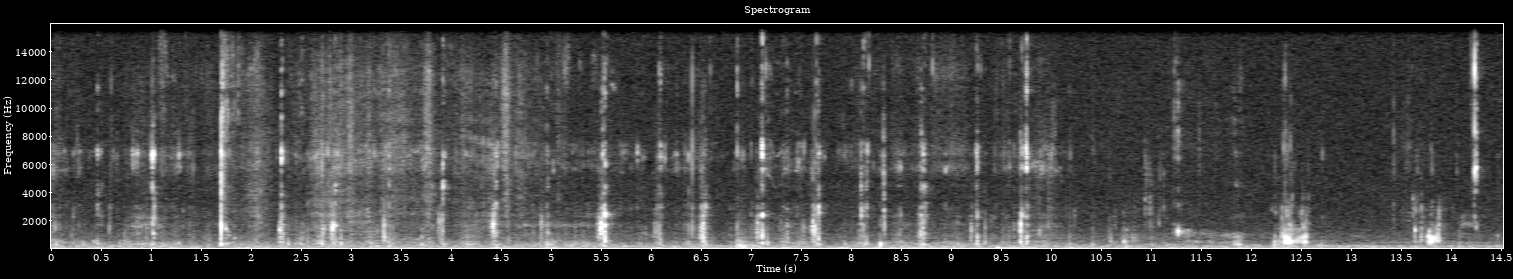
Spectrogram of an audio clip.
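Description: Close-miked chewing of a bite of homemade pounded meat chop, with irregular sharp crunchy mouth clicks.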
